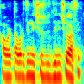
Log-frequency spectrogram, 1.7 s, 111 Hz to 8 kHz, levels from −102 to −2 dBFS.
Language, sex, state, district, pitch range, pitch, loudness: Bengali, male, Tripura, West Tripura, 160-175 Hz, 170 Hz, -16 LUFS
